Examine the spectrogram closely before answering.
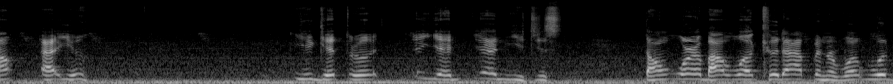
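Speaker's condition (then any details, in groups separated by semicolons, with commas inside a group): Cerebral palsy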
